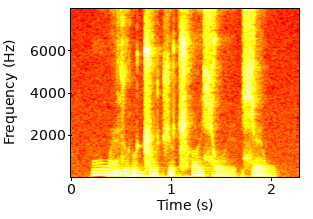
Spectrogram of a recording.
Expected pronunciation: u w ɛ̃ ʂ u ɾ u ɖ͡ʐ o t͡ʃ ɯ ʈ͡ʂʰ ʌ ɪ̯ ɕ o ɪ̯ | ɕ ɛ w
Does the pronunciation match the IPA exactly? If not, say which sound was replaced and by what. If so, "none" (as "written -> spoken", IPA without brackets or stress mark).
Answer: ʂ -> z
